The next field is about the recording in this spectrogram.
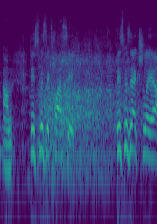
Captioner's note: laughter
